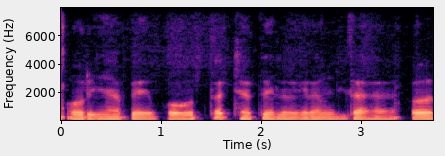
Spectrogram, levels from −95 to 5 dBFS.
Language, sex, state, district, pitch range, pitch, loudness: Hindi, male, Bihar, Araria, 105-110 Hz, 110 Hz, -17 LUFS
